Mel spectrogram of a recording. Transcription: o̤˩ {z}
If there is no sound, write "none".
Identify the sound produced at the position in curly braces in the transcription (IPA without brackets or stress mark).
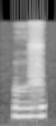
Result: z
